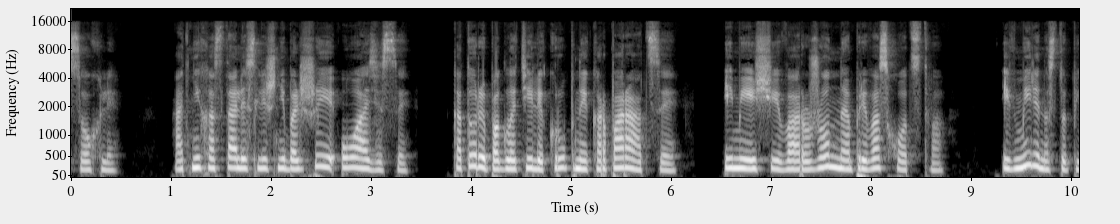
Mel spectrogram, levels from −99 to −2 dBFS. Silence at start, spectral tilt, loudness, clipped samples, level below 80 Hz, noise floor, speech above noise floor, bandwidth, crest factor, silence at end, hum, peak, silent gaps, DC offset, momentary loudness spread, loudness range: 0 s; -5.5 dB/octave; -16 LUFS; under 0.1%; -42 dBFS; -70 dBFS; 54 dB; 15.5 kHz; 16 dB; 0 s; none; 0 dBFS; 3.47-3.74 s, 6.25-6.48 s; under 0.1%; 12 LU; 2 LU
